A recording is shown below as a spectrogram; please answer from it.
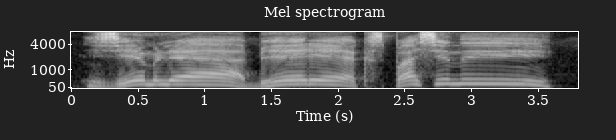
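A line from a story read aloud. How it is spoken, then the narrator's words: Joyful group shouting. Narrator (Russian): Радостно закричали все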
